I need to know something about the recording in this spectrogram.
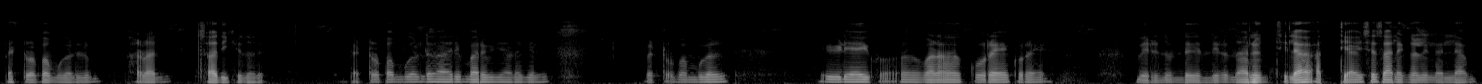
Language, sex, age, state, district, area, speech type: Malayalam, male, 18-30, Kerala, Kozhikode, rural, spontaneous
